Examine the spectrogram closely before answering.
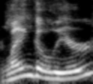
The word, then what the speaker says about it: Langeliers: Some of the other things that happened today, I'm trying to Oh, Shea Langeliers? Yep. Langeliers. to say, Langeliers. That's how you pronounce it.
